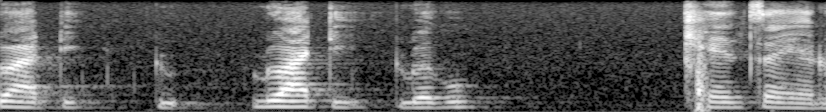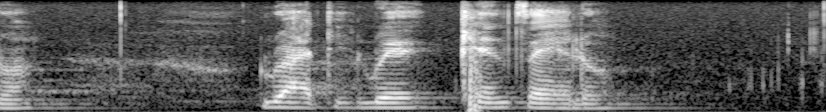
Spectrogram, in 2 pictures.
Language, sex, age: Swati, male, 23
